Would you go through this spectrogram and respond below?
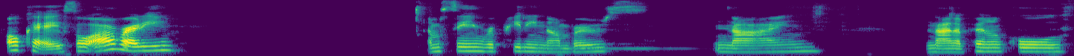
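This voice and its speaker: Woman tarot reader, soft and low, slow gravelly delivery, dry close sound. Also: no echo, dull audio. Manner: soft-spoken, slow and musing. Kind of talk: soft-spoken tarot reading. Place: indoors at a table.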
